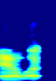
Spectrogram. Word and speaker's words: Alec: Um, but essentially the dad ends up calling his name is it looks like Alex, but it's pronounced Alec.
